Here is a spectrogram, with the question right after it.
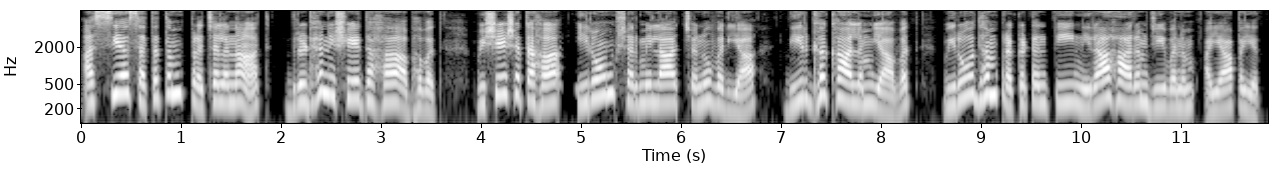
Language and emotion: Sanskrit, neutral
